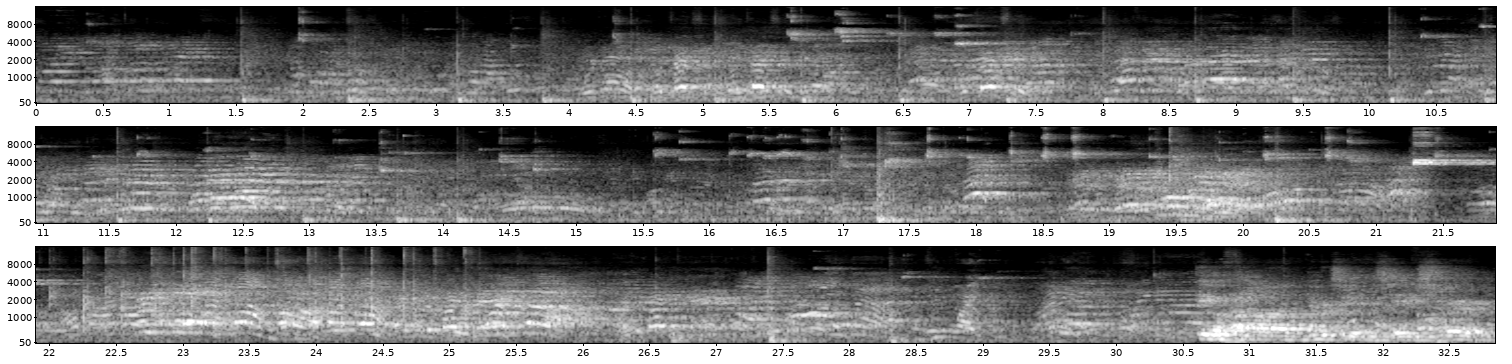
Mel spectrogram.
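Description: A basketball bouncing and dribbling on a hardwood gym floor, with players' and spectators' voices echoing through the large hall.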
